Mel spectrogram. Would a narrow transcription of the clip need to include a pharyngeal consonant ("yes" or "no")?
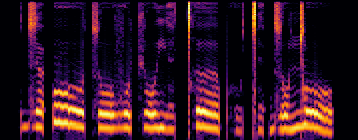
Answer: no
